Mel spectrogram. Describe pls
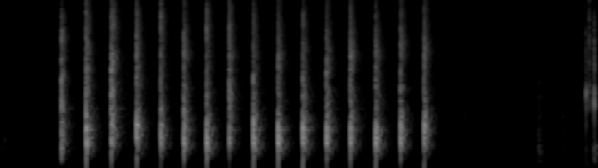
A single person clapping heartily. Sixteen individual claps are heard. This audio can be layered to give the impression of multiple people clapping.
clapping, single, person-clapping, applause, applaud, Clap, applauding, claps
